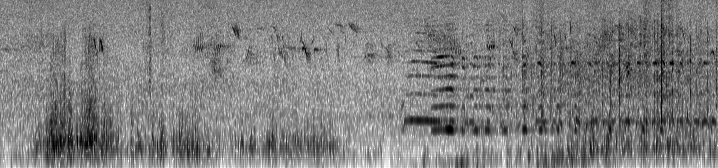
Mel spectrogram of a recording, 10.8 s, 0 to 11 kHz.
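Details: Male and female whooper swan pair, recorded 11 April 2020 in Finland: after six seconds of rustling, windy background, nasal trumpeting notes begin, held and rich in overtones, repeated in quick sequence while small birds chirp faintly above.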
